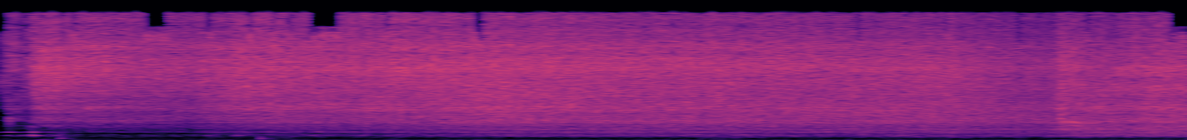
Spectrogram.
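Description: Grated carrot sizzling in hot ghee in a pan for carrot halwa, a loud, steady hissing fry that stays even from start to finish, close up and with no talk.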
